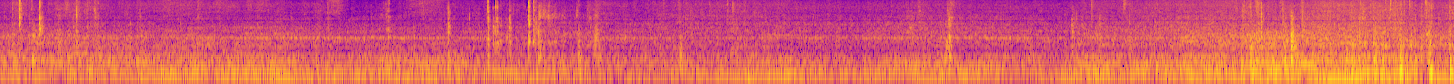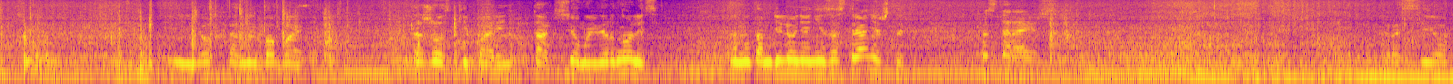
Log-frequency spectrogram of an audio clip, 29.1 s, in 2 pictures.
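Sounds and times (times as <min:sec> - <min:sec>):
vehicle engine at low revs: 0:00.0 - 0:29.0
knocks and rattles: 0:04.5 - 0:06.0, 0:12.4 - 0:19.8.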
